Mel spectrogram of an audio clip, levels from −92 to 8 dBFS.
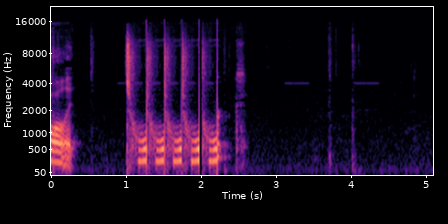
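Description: At 1.27 s the audio gets caught in a CD stuck on one turn. The same 0.24 s slice plays four times in a row until 2.21 s, each pass cut by a tiny mute as the laser jumps back. The result is that quick, even skipping-disc stutter.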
